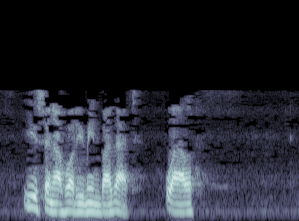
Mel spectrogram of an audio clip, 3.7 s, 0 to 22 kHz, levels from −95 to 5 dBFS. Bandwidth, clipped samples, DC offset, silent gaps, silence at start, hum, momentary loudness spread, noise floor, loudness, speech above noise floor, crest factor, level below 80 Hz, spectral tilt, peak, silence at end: 5 kHz; under 0.1%; under 0.1%; none; 0.3 s; none; 8 LU; -52 dBFS; -14 LUFS; 39 dB; 14 dB; -56 dBFS; -9.5 dB/octave; -2 dBFS; 1.25 s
